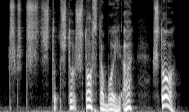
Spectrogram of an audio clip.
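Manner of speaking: slow, halting stutter repeating each word. A husband, seeing his wife crying, asks what is wrong, stammering. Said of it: "заикаясь".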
